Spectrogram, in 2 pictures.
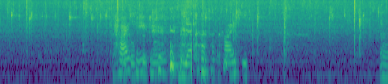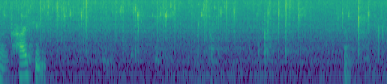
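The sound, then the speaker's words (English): Oil fries in a pan on high heat, a faint, steady crackling sizzle running through the whole clip. People talk over it in a few short stretches. “Oh, I hear oil.”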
